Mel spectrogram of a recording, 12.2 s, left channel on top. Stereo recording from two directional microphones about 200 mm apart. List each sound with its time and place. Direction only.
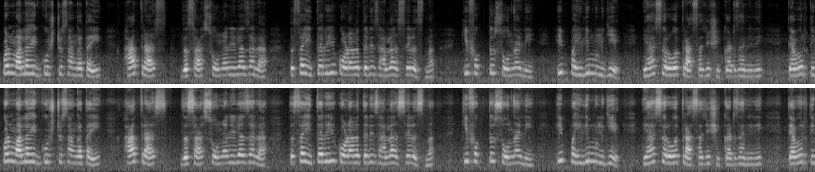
0.0 s a woman's voice: 25° right (ahead or behind)
2.1 s a woman's voice: 55° right (ahead or behind)
9.6 s a woman's voice: 30° right (ahead or behind)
